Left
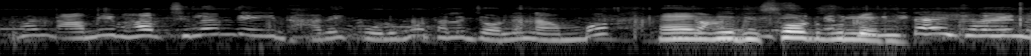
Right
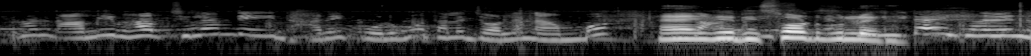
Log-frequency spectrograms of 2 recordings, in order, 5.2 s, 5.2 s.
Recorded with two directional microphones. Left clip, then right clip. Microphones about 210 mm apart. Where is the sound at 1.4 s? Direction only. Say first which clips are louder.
Left 1 dB; 15° right (ahead or behind).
